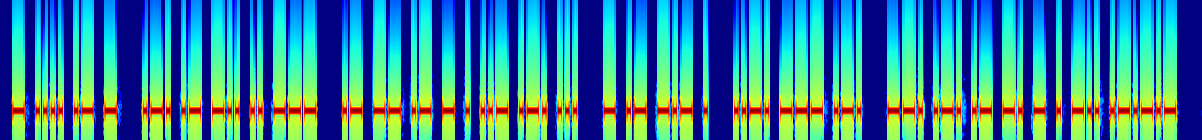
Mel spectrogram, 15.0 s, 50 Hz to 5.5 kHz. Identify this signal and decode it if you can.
Morse code, heard as a keyed tone, about 25 wpm, 600 Hz. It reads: THAT RADIO AMATEURS TAKE FOR GRANTED.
